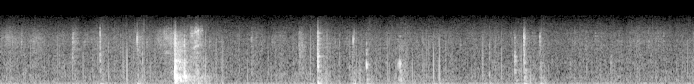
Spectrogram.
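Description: Quiet room with scattered soft clicks and knocks from a hand working a phonograph turntable, the loudest a single knock near two seconds in.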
